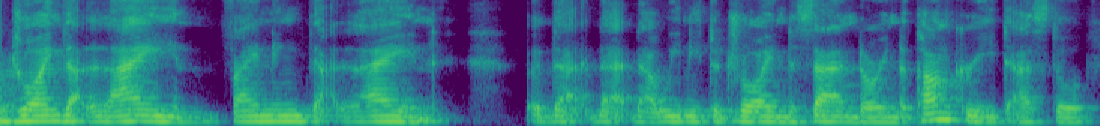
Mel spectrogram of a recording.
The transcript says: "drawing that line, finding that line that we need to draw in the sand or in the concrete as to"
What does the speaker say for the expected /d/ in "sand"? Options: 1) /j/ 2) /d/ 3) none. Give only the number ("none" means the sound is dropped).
2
